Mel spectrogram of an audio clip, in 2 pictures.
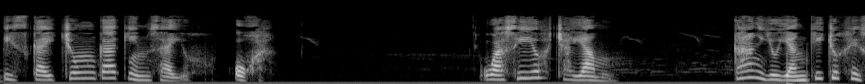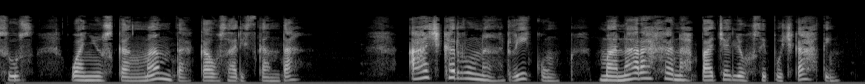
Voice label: jesus lord and saviour quechua norte de bolivia apolo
